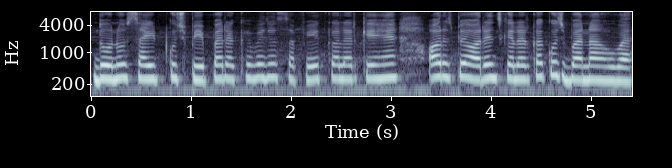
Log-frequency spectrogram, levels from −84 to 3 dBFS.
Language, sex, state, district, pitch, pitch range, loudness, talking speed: Hindi, female, Bihar, Katihar, 265 Hz, 255-275 Hz, -16 LUFS, 235 wpm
